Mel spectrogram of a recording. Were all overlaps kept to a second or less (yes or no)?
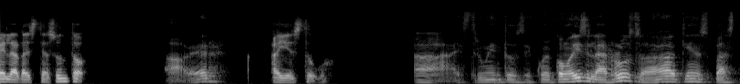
yes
